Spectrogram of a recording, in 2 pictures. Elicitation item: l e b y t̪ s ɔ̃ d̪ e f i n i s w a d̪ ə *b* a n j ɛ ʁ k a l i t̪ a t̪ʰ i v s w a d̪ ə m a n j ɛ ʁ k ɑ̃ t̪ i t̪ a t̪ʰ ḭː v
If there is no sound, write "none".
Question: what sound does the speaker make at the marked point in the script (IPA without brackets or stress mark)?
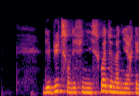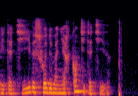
m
